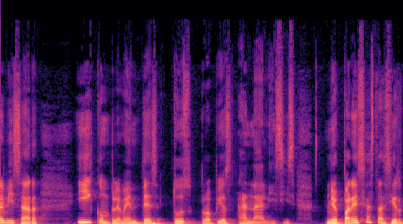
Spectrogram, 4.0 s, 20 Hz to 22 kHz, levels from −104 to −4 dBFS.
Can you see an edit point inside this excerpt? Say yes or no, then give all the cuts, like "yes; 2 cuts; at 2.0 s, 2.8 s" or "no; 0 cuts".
yes; 1 cut; at 3.1 s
